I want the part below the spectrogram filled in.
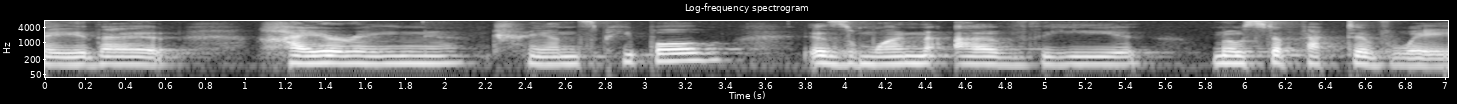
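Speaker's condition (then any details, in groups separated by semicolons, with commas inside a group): No condition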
